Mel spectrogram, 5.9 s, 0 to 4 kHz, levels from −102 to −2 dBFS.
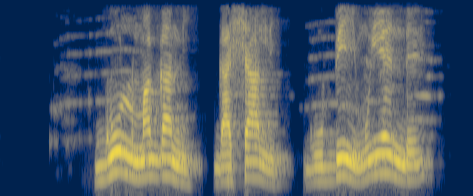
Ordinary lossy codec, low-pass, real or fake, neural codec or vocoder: AAC, 24 kbps; 3.6 kHz; real; none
